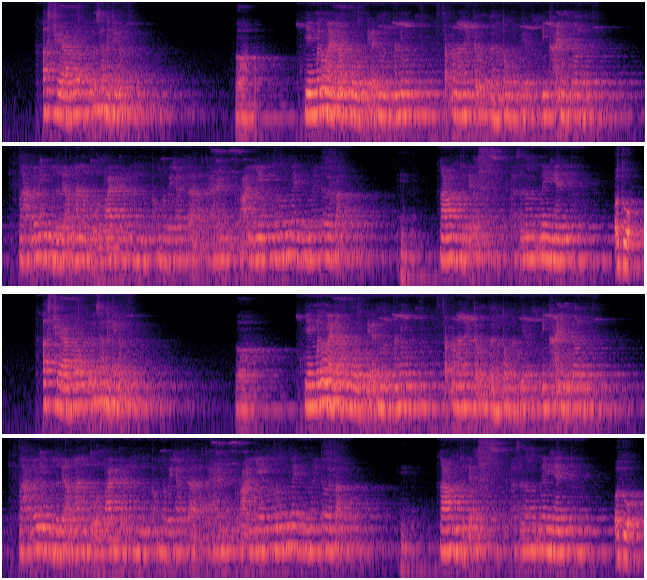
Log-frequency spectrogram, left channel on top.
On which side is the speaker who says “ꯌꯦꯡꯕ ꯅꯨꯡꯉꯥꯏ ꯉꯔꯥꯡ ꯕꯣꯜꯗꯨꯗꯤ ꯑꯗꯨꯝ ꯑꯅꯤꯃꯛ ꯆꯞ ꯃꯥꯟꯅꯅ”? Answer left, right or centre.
Centre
